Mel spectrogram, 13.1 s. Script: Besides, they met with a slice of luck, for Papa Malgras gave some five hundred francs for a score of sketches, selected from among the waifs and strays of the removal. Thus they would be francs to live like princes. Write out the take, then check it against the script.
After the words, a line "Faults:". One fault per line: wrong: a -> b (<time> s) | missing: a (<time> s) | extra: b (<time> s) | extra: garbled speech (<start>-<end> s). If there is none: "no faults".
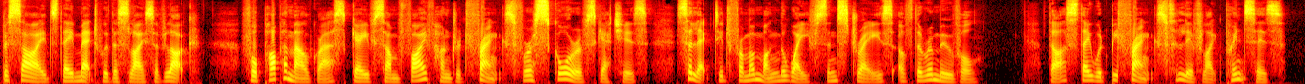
Besides, they met with a slice of luck, for Papa Malgras gave some five hundred francs for a score of sketches, selected from among the waifs and strays of the removal. Thus they would be francs to live like princes.
Faults:
no faults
